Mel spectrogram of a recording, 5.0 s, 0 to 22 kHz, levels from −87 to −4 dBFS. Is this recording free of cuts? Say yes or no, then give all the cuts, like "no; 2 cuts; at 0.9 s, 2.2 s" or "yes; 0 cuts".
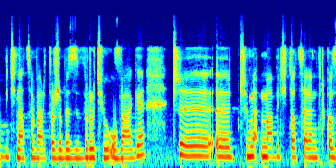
yes; 0 cuts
